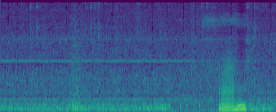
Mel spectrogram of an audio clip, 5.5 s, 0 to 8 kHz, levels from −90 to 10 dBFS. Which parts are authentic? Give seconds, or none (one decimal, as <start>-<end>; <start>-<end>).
3.4-4.9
